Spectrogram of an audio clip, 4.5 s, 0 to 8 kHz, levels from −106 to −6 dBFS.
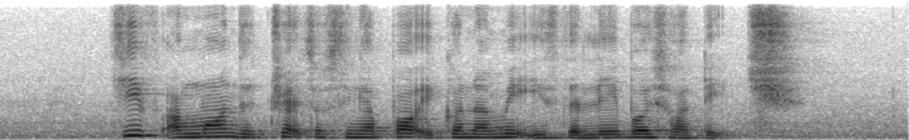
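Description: A speech recording with nothing technically wrong with it, so there are no times or causes to report.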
